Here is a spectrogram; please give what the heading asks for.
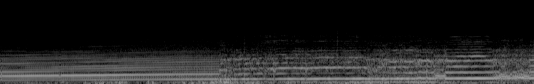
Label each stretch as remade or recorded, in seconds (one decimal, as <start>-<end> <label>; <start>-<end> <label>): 0.0-2.2 recorded; 2.2-5.3 remade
